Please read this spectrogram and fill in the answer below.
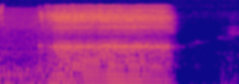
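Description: One comic snoring sound effect, a single drawn-out raspy snore lasting a little over a second. It starts about half a second in and stops sharply just before the end.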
